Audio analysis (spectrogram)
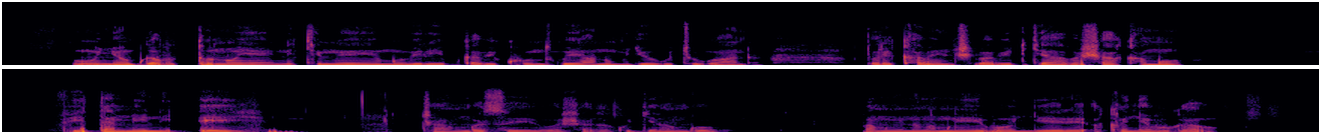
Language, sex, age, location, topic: Kinyarwanda, male, 18-24, Musanze, agriculture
